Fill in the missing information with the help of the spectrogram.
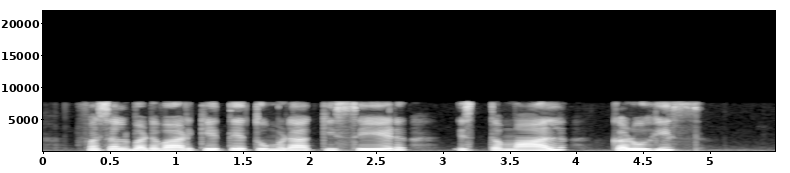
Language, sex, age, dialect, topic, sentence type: Magahi, female, 36-40, Northeastern/Surjapuri, agriculture, question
